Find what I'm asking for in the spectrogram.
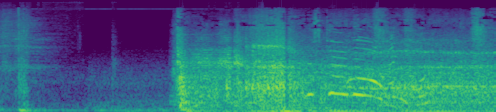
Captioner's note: engine starts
